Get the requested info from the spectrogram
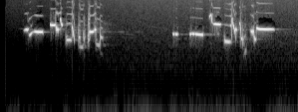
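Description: A songbird singing two short phrases of clear whistled notes running into quick warbling runs, with a pause of about a second between them.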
